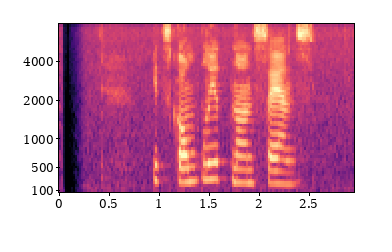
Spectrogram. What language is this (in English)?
Sundanese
